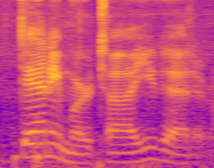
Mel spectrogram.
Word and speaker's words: Murtaugh: It was Danny Murtaugh's year, or however the hell you pronounce his name. Danny Murtaugh, you got it right.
